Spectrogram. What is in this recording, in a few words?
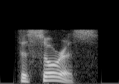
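"thesaurus", English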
